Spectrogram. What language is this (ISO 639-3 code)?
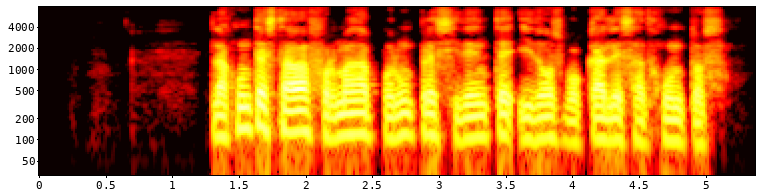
spa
